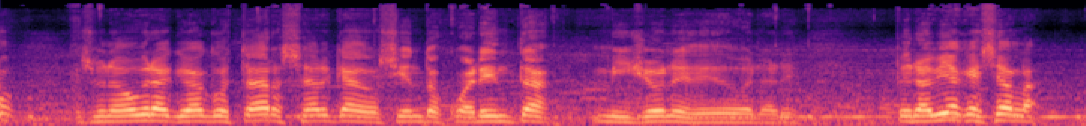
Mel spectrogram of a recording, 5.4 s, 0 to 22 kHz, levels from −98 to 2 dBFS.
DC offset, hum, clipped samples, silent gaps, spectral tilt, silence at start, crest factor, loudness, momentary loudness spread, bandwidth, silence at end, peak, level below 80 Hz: under 0.1%; none; under 0.1%; none; -6 dB/octave; 0 s; 16 dB; -15 LUFS; 13 LU; 19 kHz; 0 s; 0 dBFS; -46 dBFS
